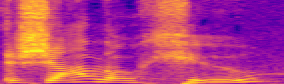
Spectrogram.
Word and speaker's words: Xalohu: what we got back, they pronounced as Xalohu, but wrote it out with an Xalohu. So it begins with an X, even though it sounds like a ja, like a J sound.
